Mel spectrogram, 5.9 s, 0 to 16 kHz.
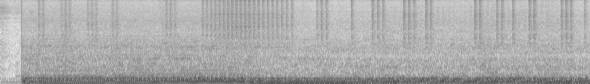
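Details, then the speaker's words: Fully built Mitsubishi Evo 9 engine in its break-in period, after its first start on a new tune and around its first oil change. It fires up quickly and settles into a smooth, even idle with a steady low drone and no tapping. "I can just go in there turn the key and it just fires up and it idles nice"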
